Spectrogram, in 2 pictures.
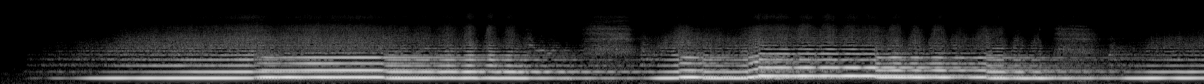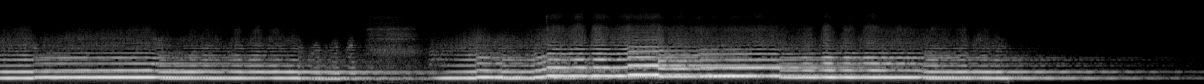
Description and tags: flute clip
Clip from a song I made a decade ago ("cruelty is in us").
Daw: Adobe Audition, Mic: Behringer ultravoice, interface: m-audio fast track
Recorded with my Yamaha flute.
